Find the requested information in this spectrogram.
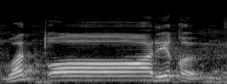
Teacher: रा और क़ाफ़ की आवाज़ को मिलाकर हमने ढीला इसलिए किया क्योंकि क़ाफ़ में कलकला है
